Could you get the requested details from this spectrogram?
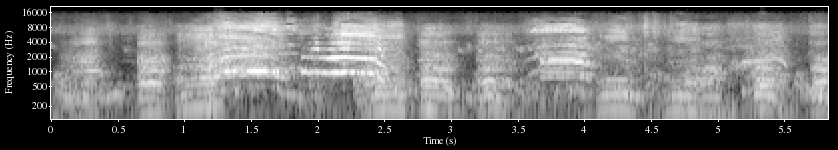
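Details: Guarding her five newly hatched cygnets, a mother swan honks repeatedly at someone approaching; many short, harsh, nasal notes tumble out rapidly, roughly two per second, with a few longer strained calls.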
